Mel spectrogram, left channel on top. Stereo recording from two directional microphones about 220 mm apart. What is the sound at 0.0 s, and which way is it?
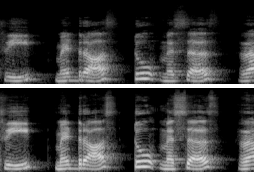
Speech, 50° right (ahead or behind).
